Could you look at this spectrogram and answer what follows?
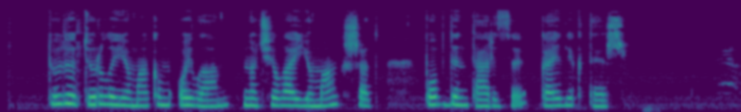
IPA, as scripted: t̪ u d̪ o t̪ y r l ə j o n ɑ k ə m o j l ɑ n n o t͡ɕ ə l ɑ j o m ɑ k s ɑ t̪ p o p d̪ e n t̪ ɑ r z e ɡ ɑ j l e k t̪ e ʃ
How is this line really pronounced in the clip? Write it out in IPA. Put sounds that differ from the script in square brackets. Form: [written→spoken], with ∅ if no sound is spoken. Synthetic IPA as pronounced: t̪ u d̪ o t̪ y r l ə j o [n→m] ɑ k ə m o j l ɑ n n o t͡ɕ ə l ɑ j o m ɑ k [s→ʃ] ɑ t̪ p o p d̪ e n t̪ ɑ r z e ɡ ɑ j l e k t̪ e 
